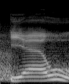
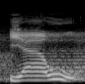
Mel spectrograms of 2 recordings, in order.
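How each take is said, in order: No difference in how they are said.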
